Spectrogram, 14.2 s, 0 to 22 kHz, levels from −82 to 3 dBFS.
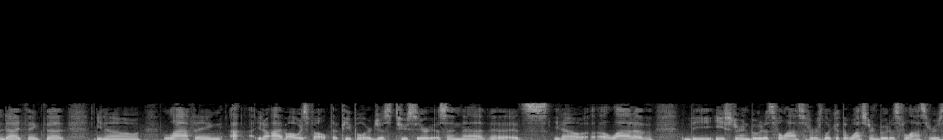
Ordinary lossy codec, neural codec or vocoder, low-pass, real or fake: MP3, 24 kbps; none; 7.2 kHz; real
